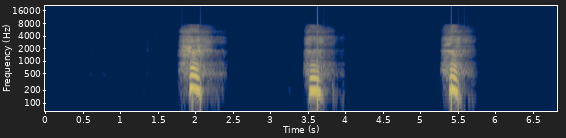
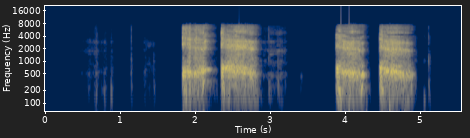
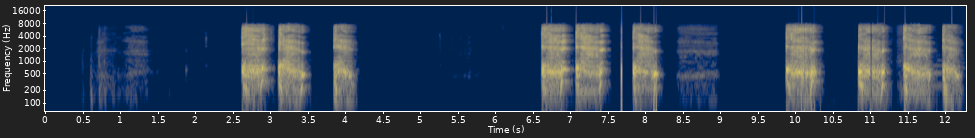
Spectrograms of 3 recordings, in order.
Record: exhalation_length: 6.8 s
exhalation_amplitude: 26813
exhalation_signal_mean_std_ratio: 0.24
cough_length: 5.5 s
cough_amplitude: 30604
cough_signal_mean_std_ratio: 0.46
three_cough_length: 12.3 s
three_cough_amplitude: 32768
three_cough_signal_mean_std_ratio: 0.43
survey_phase: beta (2021-08-13 to 2022-03-07)
age: 45-64
gender: Female
wearing_mask: 'No'
symptom_cough_any: true
symptom_runny_or_blocked_nose: true
symptom_shortness_of_breath: true
symptom_sore_throat: true
symptom_abdominal_pain: true
symptom_fatigue: true
symptom_fever_high_temperature: true
symptom_headache: true
symptom_change_to_sense_of_smell_or_taste: true
symptom_loss_of_taste: true
symptom_onset: 8 days
smoker_status: Current smoker (1 to 10 cigarettes per day)
respiratory_condition_asthma: false
respiratory_condition_other: false
recruitment_source: Test and Trace
submission_delay: 2 days
covid_test_result: Positive
covid_test_method: RT-qPCR
covid_ct_value: 14.1
covid_ct_gene: S gene
covid_ct_mean: 14.1
covid_viral_load: 23000000 copies/ml
covid_viral_load_category: High viral load (>1M copies/ml)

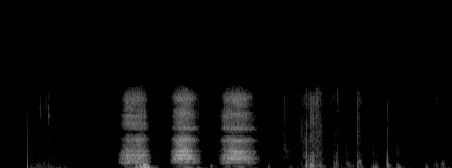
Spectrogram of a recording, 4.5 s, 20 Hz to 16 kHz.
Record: exhalation_length: 4.5 s
exhalation_amplitude: 6412
exhalation_signal_mean_std_ratio: 0.37
survey_phase: beta (2021-08-13 to 2022-03-07)
age: 18-44
gender: Female
wearing_mask: 'No'
symptom_cough_any: true
symptom_runny_or_blocked_nose: true
symptom_shortness_of_breath: true
symptom_fatigue: true
symptom_headache: true
symptom_change_to_sense_of_smell_or_taste: true
symptom_loss_of_taste: true
symptom_onset: 3 days
smoker_status: Ex-smoker
respiratory_condition_asthma: true
respiratory_condition_other: false
recruitment_source: Test and Trace
submission_delay: 2 days
covid_test_result: Positive
covid_test_method: RT-qPCR
covid_ct_value: 16.6
covid_ct_gene: ORF1ab gene
covid_ct_mean: 17.1
covid_viral_load: 2400000 copies/ml
covid_viral_load_category: High viral load (>1M copies/ml)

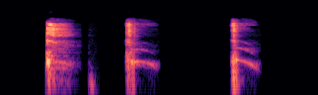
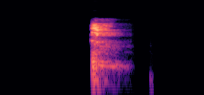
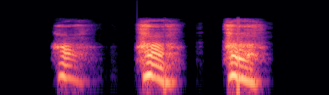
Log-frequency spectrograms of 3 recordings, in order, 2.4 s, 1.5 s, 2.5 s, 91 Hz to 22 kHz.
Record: three_cough_length: 2.4 s
three_cough_amplitude: 30868
three_cough_signal_mean_std_ratio: 0.23
cough_length: 1.5 s
cough_amplitude: 25996
cough_signal_mean_std_ratio: 0.21
exhalation_length: 2.5 s
exhalation_amplitude: 28035
exhalation_signal_mean_std_ratio: 0.37
survey_phase: beta (2021-08-13 to 2022-03-07)
age: 18-44
gender: Female
wearing_mask: 'No'
symptom_cough_any: true
symptom_runny_or_blocked_nose: true
symptom_sore_throat: true
symptom_fatigue: true
smoker_status: Never smoked
respiratory_condition_asthma: false
respiratory_condition_other: false
recruitment_source: Test and Trace
submission_delay: 1 day
covid_test_result: Positive
covid_test_method: LFT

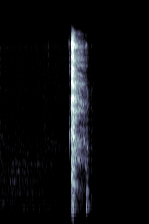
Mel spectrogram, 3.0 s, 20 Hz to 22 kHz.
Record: cough_length: 3.0 s
cough_amplitude: 23348
cough_signal_mean_std_ratio: 0.18
survey_phase: alpha (2021-03-01 to 2021-08-12)
age: 18-44
gender: Female
wearing_mask: 'No'
symptom_cough_any: true
symptom_fatigue: true
symptom_headache: true
symptom_onset: 2 days
smoker_status: Never smoked
respiratory_condition_asthma: false
respiratory_condition_other: false
recruitment_source: Test and Trace
submission_delay: 2 days
covid_test_result: Positive
covid_test_method: RT-qPCR
covid_ct_value: 26.8
covid_ct_gene: N gene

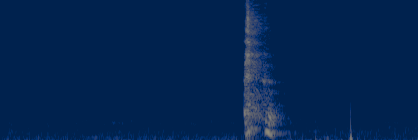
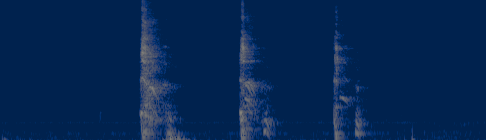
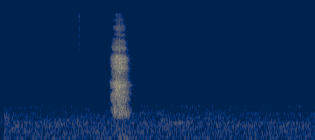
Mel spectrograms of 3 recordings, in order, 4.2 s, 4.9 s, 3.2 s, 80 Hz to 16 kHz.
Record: cough_length: 4.2 s
cough_amplitude: 2450
cough_signal_mean_std_ratio: 0.29
three_cough_length: 4.9 s
three_cough_amplitude: 2079
three_cough_signal_mean_std_ratio: 0.37
exhalation_length: 3.2 s
exhalation_amplitude: 6519
exhalation_signal_mean_std_ratio: 0.22
survey_phase: beta (2021-08-13 to 2022-03-07)
age: 18-44
gender: Female
wearing_mask: 'No'
symptom_fatigue: true
symptom_headache: true
symptom_onset: 13 days
smoker_status: Never smoked
respiratory_condition_asthma: false
respiratory_condition_other: false
recruitment_source: REACT
submission_delay: 1 day
covid_test_result: Negative
covid_test_method: RT-qPCR
influenza_a_test_result: Negative
influenza_b_test_result: Negative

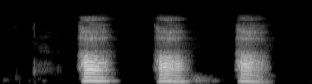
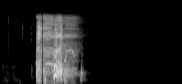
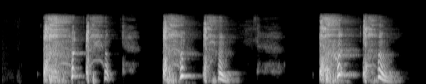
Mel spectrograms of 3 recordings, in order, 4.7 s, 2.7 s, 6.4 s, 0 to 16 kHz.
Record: exhalation_length: 4.7 s
exhalation_amplitude: 26428
exhalation_signal_mean_std_ratio: 0.35
cough_length: 2.7 s
cough_amplitude: 28795
cough_signal_mean_std_ratio: 0.29
three_cough_length: 6.4 s
three_cough_amplitude: 32767
three_cough_signal_mean_std_ratio: 0.44
survey_phase: beta (2021-08-13 to 2022-03-07)
age: 45-64
gender: Female
wearing_mask: 'No'
symptom_cough_any: true
symptom_runny_or_blocked_nose: true
symptom_sore_throat: true
symptom_other: true
symptom_onset: 4 days
smoker_status: Never smoked
respiratory_condition_asthma: false
respiratory_condition_other: false
recruitment_source: Test and Trace
submission_delay: 2 days
covid_test_result: Positive
covid_test_method: RT-qPCR
covid_ct_value: 31.1
covid_ct_gene: ORF1ab gene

